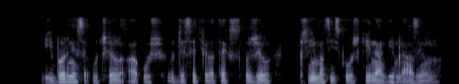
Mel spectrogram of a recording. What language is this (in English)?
Czech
